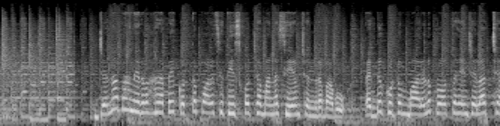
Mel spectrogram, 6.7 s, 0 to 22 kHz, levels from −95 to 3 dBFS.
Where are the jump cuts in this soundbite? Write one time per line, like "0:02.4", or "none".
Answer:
none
